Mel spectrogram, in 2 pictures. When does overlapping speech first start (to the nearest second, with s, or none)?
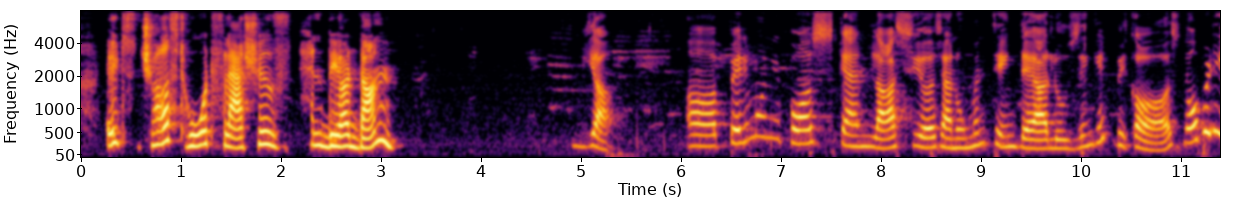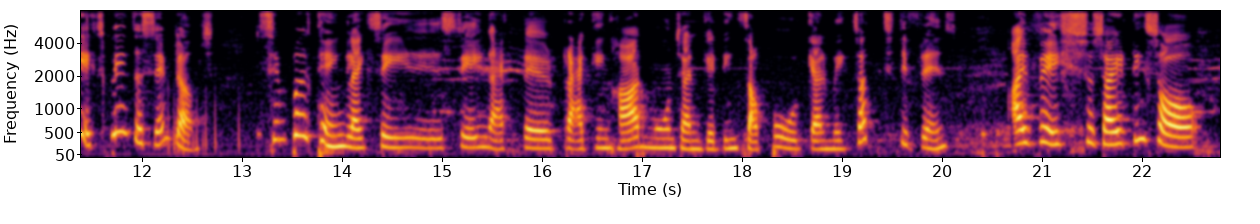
none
